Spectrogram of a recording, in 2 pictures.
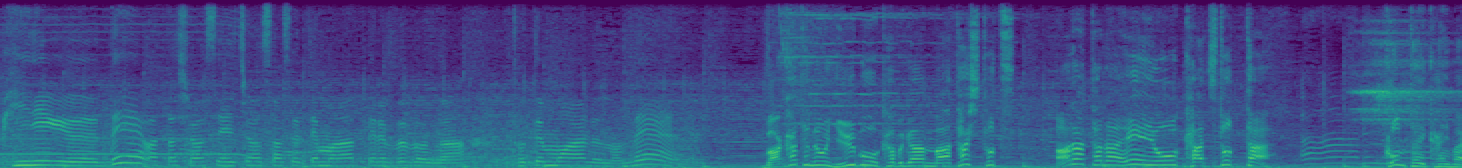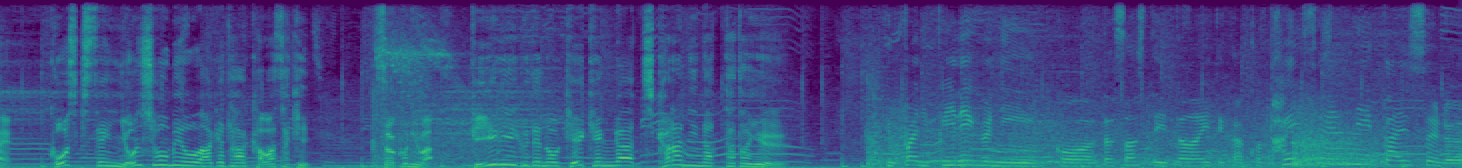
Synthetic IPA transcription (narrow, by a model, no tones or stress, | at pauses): pʲiɾʲiɡɯ̟d̪e̞βat̪aɕiβase̞ːt͡ɕo̞ːsase̞t̪e̞mo̞ɾat̪ːe̞ɾɯ̟bɯ̟bɯ̟̃ŋɡa | t̪o̞t̪e̞mo̞aɾɯ̟no̞ne̞ | βakat̪e̞no̞jɯːbo̞ːkabɯ̟ɡamat̪aç̬ʲi̥t̪o̞t͡sɨ̥ | aɾat̪anae̞ːokat͡ɕi̥t̪o̞t̪ːa̰ | kõ̞nt̪aikaimae̞̰ | ko̞ːɕi̥kʲi̥sẽ̞ɰ̃jõ̞ɰ̃ɕo̞ːme̞oaɡe̞t̪akaβasakʲi | so̞ko̞ɲiβa̰pʲiːɾʲiːɡɯ̟d̪e̞no̞ke̞ːkẽ̞ŋɡat͡ɕi̥kaɾaɲ̟inat̪ːat̪o̞jɯ̟̰ː | japːaɾʲipʲiɾʲiɡɯ̟ɲ̟iko̞ːd̪asaɕi̥t̪e̞it̪ad̪ait̪e̞kako̞ːt̪ʰaibɯnẽɲːit̪aisɨɾɯ̟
